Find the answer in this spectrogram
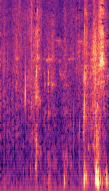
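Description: A Cane Corso dog making mouth sounds inside a wire basket muzzle: a handful of short, quiet clicks and smacks, the loudest near the end.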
